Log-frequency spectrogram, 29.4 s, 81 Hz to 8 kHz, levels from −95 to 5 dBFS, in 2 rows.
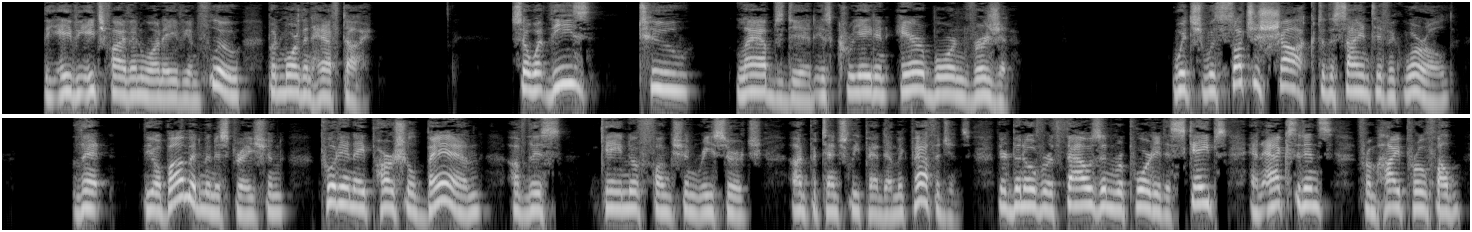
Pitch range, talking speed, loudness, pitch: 170-210 Hz, 120 wpm, -19 LUFS, 185 Hz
